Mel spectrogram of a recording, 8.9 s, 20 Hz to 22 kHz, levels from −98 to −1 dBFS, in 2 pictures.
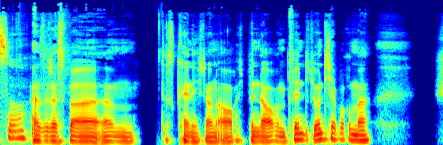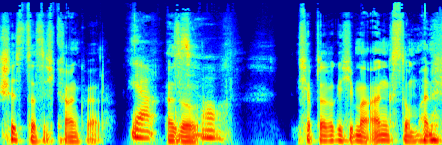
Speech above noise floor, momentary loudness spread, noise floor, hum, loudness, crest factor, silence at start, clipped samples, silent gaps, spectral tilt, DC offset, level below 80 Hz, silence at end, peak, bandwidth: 41 dB; 9 LU; -58 dBFS; none; -18 LUFS; 16 dB; 0 s; under 0.1%; none; -6 dB/octave; under 0.1%; -42 dBFS; 0 s; -2 dBFS; over 20 kHz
